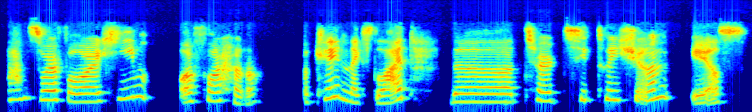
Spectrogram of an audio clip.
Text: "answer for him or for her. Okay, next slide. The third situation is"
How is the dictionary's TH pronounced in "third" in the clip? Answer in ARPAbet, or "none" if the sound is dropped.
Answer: T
